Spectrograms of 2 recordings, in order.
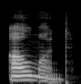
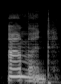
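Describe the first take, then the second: First: The L sound is pronounced. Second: The L sound is silent. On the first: The speaker calls it wrong. "not almond. People commonly mistake mistakenly pronounce it as almond" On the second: The speaker calls it right. "So we pronounce it again as almond"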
